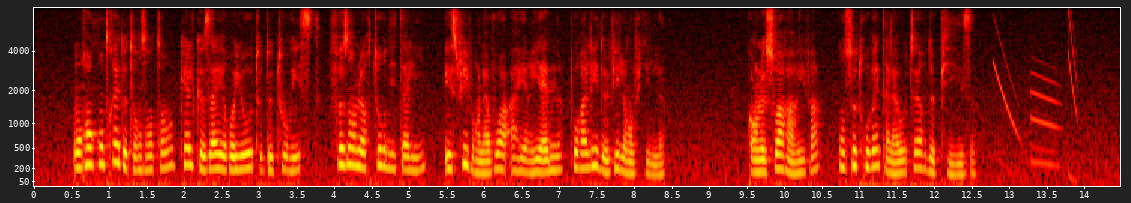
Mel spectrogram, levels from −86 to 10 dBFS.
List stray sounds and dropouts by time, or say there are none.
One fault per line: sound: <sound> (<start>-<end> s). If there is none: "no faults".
sound: chirp (12.8-13.9 s)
